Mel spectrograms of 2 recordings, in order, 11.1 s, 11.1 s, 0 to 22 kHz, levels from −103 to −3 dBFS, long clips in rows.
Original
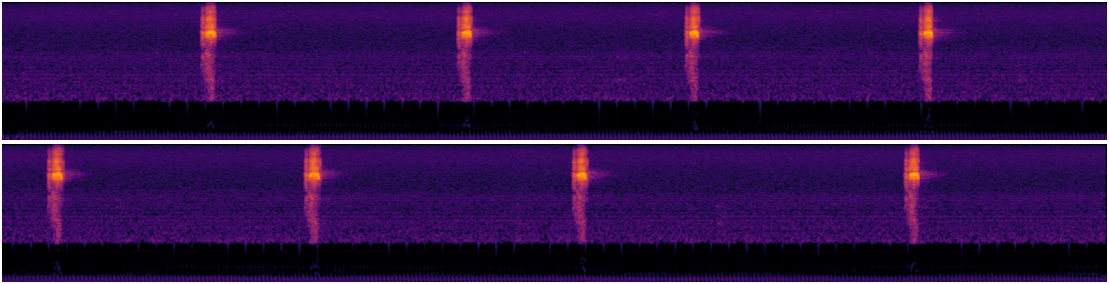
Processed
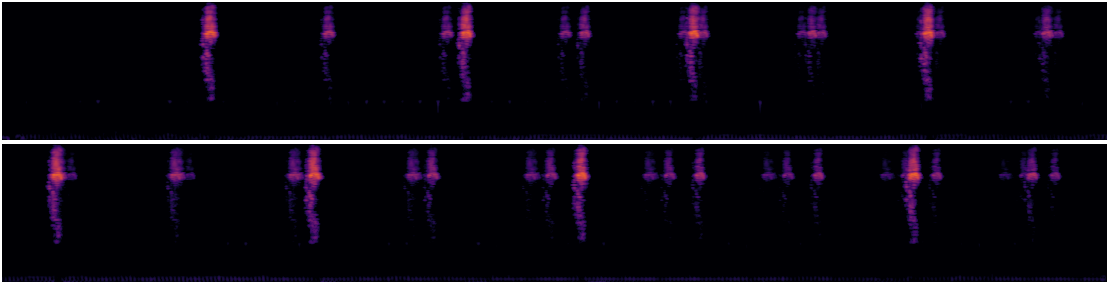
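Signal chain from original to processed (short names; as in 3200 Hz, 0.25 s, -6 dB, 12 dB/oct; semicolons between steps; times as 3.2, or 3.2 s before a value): per-bin expansion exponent 3; limiter -19.5 dBFS, peak gain reduction 11.5 dB; thinning echo 0.592 s, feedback 66%, level -18.5 dB; gain -4 dB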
